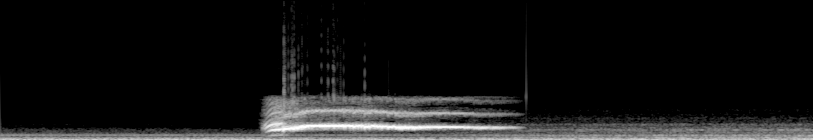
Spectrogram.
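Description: A single loud, high scream lasting just over a second, shooting up in pitch at its start and then held, over a low droning horror-score background.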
